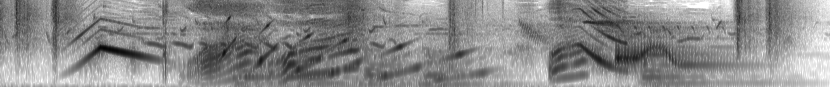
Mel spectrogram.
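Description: Cartoon boing and swoop sound effects: one sharp up-and-down glide about half a second in, then a flurry of many short rising swoops, over light children's background music.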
